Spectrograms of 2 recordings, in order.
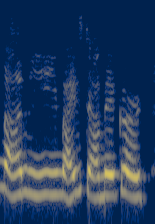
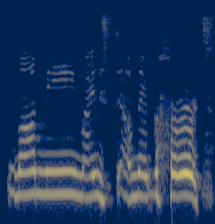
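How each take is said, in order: First: Put-on high, louder whiny kid wail; a child wailing for mommy, voice pitched up high; six-year-old impersonation. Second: Put-on high, whiny little kid complaining; a small child whining to mom that her tummy hurts; six-year-old impersonation. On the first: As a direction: play it as a sick little kid crying to mom. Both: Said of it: "That's my six-year-old impersonation".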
